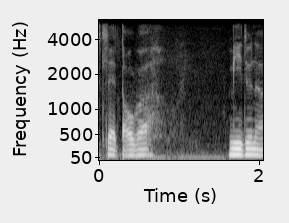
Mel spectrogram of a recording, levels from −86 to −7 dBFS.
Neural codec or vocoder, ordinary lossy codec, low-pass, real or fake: codec, 16 kHz, 4 kbps, X-Codec, WavLM features, trained on Multilingual LibriSpeech; none; 5.4 kHz; fake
